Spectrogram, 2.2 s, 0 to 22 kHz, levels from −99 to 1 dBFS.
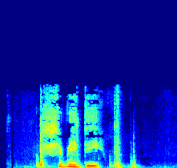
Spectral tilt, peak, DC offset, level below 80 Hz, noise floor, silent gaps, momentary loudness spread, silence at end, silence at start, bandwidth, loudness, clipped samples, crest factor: -4 dB/octave; -10 dBFS; under 0.1%; -68 dBFS; -62 dBFS; none; 21 LU; 0.5 s; 0.45 s; 11 kHz; -25 LUFS; under 0.1%; 18 dB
